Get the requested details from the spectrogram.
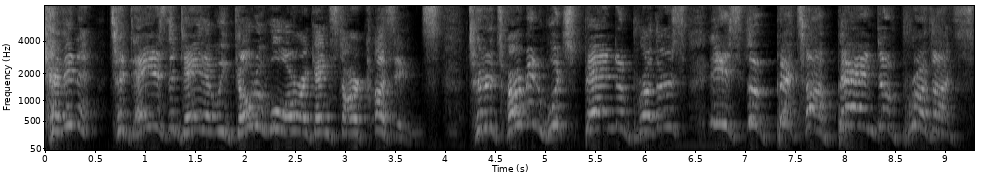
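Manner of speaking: grand, theatrical, put-on British accent. Speaking to kevin, in a dramatic british accent. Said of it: "Why are you talking with a British accent?".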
